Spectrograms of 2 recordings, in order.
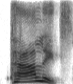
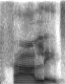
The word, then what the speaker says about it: phthalates: Phthalates or phthalates, as it's pronounced, that is found in plastic, again, is associated with early menarche.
